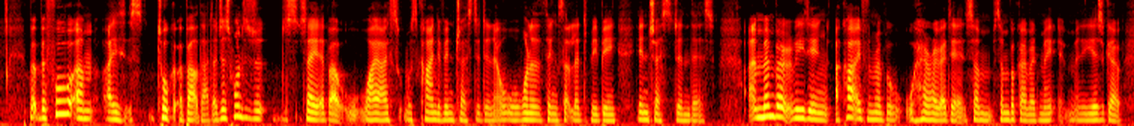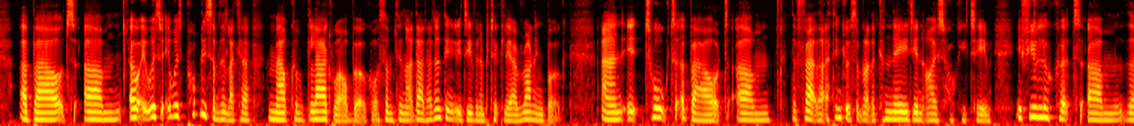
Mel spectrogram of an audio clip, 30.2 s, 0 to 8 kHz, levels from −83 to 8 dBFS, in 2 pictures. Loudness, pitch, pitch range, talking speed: -20 LUFS, 165 Hz, 155-185 Hz, 210 wpm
